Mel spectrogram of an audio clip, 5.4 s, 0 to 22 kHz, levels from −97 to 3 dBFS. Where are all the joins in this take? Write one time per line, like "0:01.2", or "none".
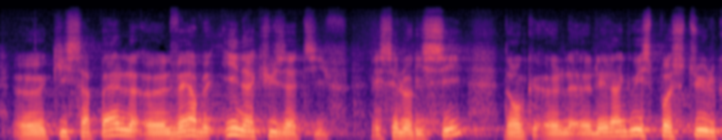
0:01.3
0:03.1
